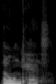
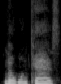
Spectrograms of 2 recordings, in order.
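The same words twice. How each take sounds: First: Subdued after the outburst; restrained, hurt repetition; despairing echo. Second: High, loud cry of despair; anguished shout. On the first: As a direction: let the shout sink into resignation. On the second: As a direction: hurl the words out. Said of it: "and I shouted". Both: A narrator's reading.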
